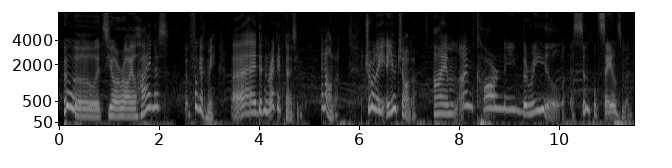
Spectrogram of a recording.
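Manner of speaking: a twitchy little gnome caught off guard; nervous gnome voice. Acted. Gnome merchant startled by the queen, nervous and high.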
